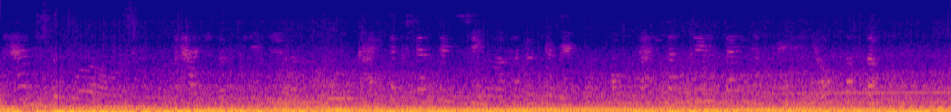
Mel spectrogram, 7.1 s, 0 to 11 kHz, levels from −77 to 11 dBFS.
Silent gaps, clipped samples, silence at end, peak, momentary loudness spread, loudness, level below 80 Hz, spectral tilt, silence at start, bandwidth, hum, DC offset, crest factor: none; 0.1%; 0 s; 0 dBFS; 4 LU; -15 LUFS; -10 dBFS; -11 dB/octave; 0 s; 2.7 kHz; none; under 0.1%; 8 dB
